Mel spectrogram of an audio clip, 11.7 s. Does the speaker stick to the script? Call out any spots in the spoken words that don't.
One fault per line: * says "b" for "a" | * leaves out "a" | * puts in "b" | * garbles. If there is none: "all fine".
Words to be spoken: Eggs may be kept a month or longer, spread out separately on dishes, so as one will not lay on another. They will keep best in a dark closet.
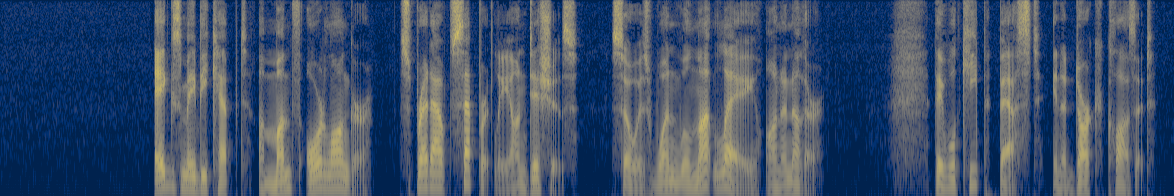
all fine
